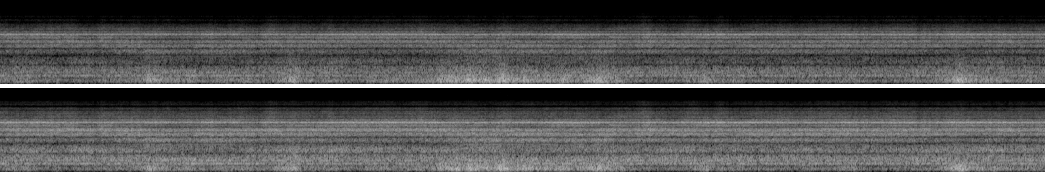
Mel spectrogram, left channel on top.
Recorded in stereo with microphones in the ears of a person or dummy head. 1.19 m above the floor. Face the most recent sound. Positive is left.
turn(degrees=-35)  # may be behind; listen again after turning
